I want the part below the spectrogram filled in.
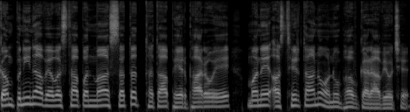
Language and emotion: Gujarati, sad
